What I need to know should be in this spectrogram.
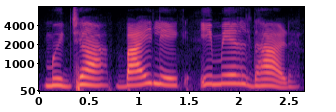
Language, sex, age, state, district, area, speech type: Goan Konkani, female, 30-45, Goa, Quepem, rural, read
